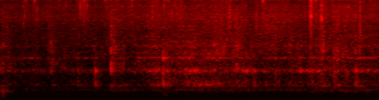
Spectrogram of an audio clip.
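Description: Ripe plantains sizzle steadily in a pan with cinnamon, cloves and anise, a dense continuous frying hiss with small crackles and a few stirring clicks, close and fairly loud, with no voices.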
